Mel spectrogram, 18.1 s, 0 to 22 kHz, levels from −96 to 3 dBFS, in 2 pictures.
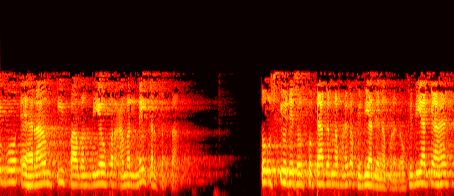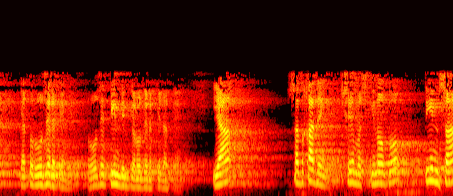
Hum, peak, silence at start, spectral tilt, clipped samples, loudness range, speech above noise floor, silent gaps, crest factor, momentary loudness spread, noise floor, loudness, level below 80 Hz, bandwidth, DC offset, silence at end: none; -2 dBFS; 0 s; -1.5 dB/octave; under 0.1%; 5 LU; 54 dB; 5.05-5.09 s; 22 dB; 16 LU; -76 dBFS; -21 LUFS; -64 dBFS; 6 kHz; under 0.1%; 0 s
